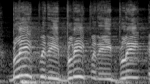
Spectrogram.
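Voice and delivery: lightly hammed-up cursing, bleeped out; mock cursing. Preacher mimics how the congregation used to curse, mock cursing. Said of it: "used to just talk like this".

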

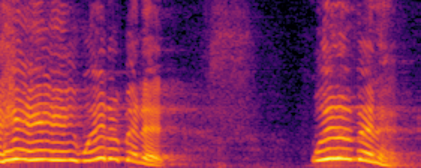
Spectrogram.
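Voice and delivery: high-pitched comic hailing; calling out, puzzled. Acted. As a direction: stop a passer-by in a high acted voice. Bystander calls out to man on bike.

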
